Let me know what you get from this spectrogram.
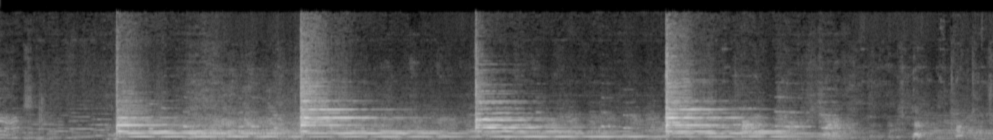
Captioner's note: bell ringing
